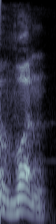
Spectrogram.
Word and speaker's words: one: Okay, ONE, इसे पढ़ते हैं वन।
